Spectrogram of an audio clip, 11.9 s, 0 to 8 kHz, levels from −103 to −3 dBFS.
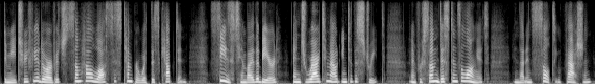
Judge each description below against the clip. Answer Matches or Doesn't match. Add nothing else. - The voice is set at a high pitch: Matches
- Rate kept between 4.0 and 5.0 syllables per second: Matches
